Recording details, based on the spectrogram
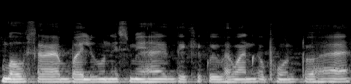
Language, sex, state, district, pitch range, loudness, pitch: Hindi, male, Bihar, Patna, 115-125 Hz, -15 LUFS, 120 Hz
